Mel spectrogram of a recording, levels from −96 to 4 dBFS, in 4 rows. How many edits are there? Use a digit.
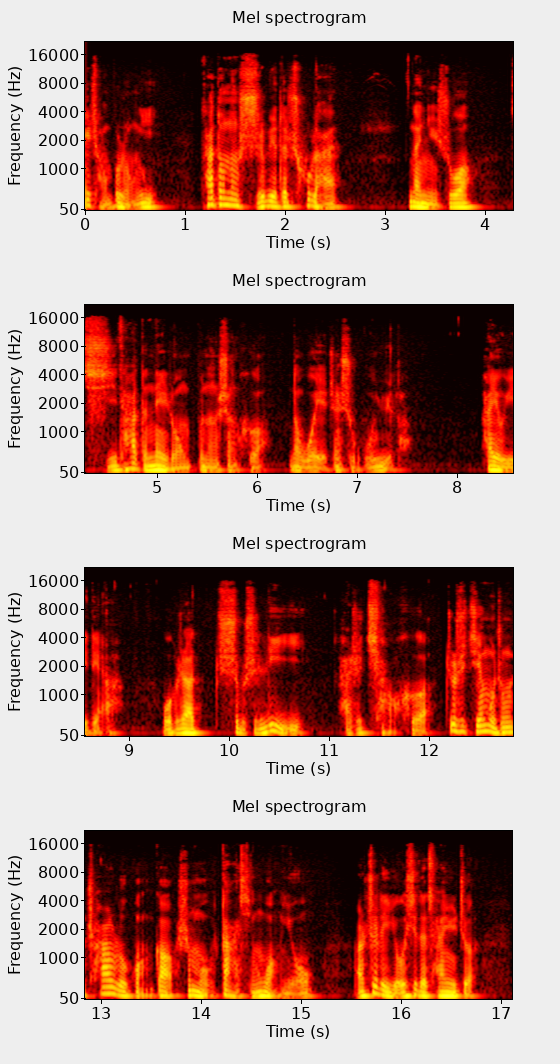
1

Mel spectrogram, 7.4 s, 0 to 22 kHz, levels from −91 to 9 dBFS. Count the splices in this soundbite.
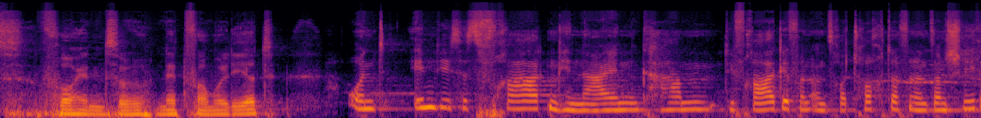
1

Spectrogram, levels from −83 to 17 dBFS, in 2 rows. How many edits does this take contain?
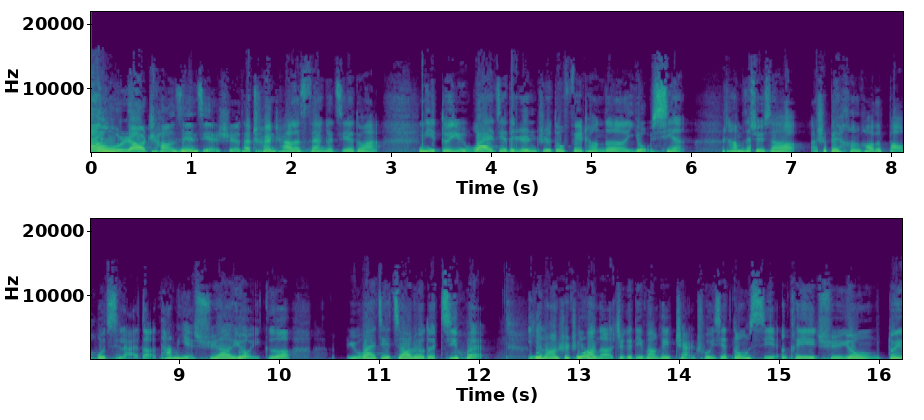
2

